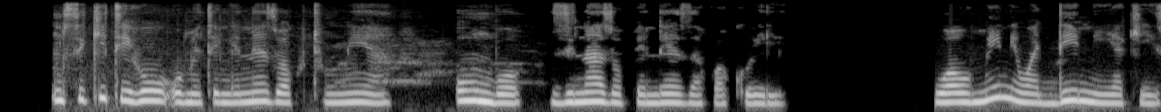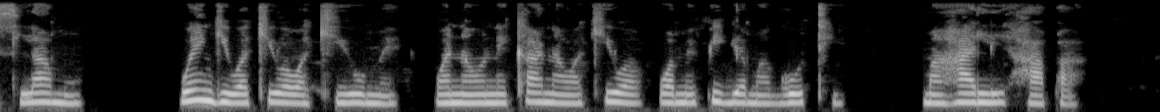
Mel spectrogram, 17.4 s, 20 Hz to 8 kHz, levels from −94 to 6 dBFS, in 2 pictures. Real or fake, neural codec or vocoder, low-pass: real; none; 7.2 kHz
